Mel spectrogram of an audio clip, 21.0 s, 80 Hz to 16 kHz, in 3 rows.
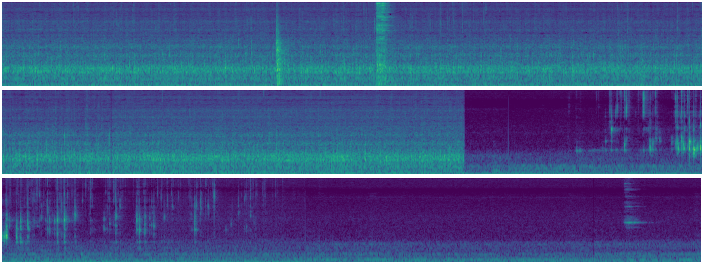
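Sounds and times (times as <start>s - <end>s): tea bubbling on heat: 0.0s - 11.6s, 12.8s - 16.8s
light clinks: 3.8s - 4.1s
liquid pouring and dripping: 12.8s - 16.8s.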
